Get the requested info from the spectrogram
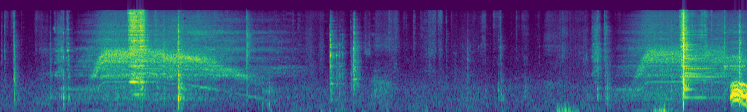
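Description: Electric mitre saw starting and cutting through a thin wooden strip, then its blade winding down with a falling whine. About ten seconds later the motor starts again and a second cut begins near the end.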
